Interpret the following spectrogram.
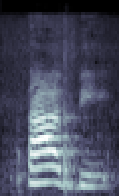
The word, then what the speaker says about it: tabi: Tabi. The stress is in the first syllable. Tabi.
